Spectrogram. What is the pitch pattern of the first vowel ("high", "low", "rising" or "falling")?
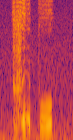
low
